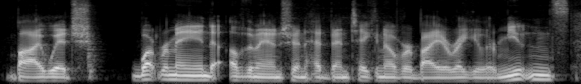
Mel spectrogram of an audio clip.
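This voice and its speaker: A man with a very deep voice co-hosts a podcast in a dry, close-sounding space. He talks casually and jokes around, sometimes reading out background notes. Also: fairly quick, fairly bright tone, no room sound. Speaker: podcast co-host.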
